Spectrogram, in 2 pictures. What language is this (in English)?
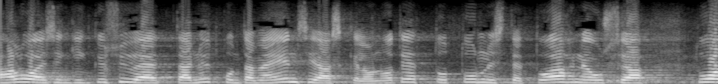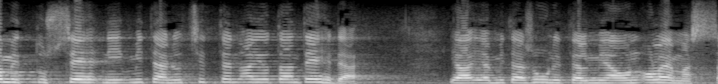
Finnish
